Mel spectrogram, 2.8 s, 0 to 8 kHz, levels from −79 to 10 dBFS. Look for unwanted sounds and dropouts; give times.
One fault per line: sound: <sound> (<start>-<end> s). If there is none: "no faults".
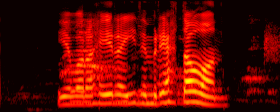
no faults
